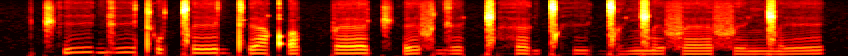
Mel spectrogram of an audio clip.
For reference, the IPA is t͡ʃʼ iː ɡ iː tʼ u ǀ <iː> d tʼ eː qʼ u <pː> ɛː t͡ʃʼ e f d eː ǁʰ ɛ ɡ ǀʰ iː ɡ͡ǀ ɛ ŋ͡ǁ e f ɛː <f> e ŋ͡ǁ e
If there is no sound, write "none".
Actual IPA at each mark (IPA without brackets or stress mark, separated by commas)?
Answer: eː, pː, f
